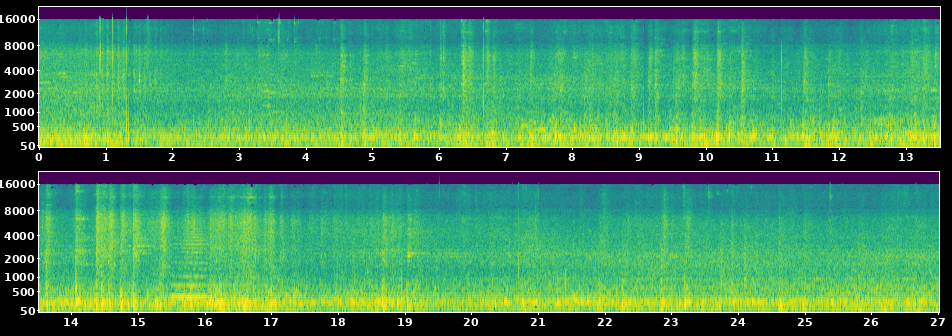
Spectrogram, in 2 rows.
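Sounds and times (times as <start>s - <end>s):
train rumbling: 0.0s - 27.0s
wheels clacking over rail joints: 0.3s - 27.0s
train horn: 15.2s - 16.8s.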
